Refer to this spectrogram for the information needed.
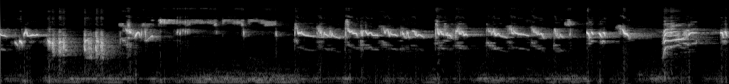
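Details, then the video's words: Black-capped white-eye, known locally as pleci topi hitam or dahi hitam, in a continuous 'gacor' tutor song: rapid high twittering warble of quick sliding chirps, with a brief higher whistled stretch early on, bursts separated by short pauses. "Masteran suara burung Pleci Topi Hitam/Dahi Hitam gacor"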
